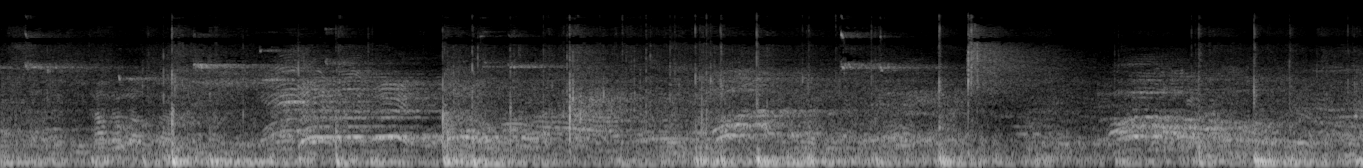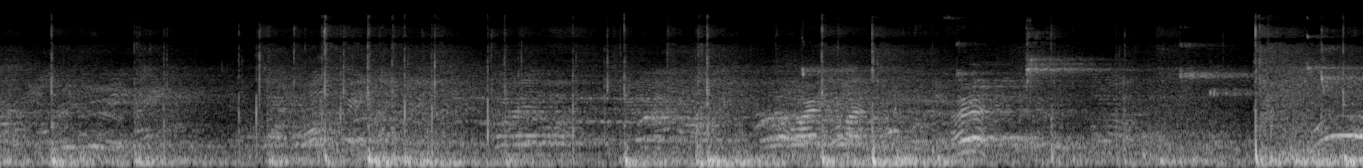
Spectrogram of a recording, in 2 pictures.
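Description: Men call out and chatter in a large echoing hall.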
